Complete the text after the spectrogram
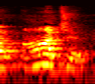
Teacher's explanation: तो यहाँ पर आप देखेंगे यहाँ अनुनासिक का प्रयोग किया जाएगा तभी हो जाएगा आंच, ठीक है। नाक और मुख दोनों से वायु प्रवाहित होगी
